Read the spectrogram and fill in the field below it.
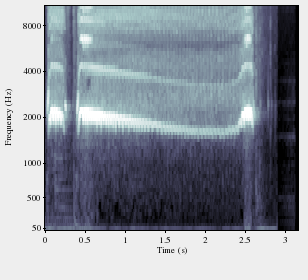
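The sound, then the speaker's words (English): A referee's whistle blows loud: a quick short blast, then a long sustained one that sags slightly in pitch, ending with another brief sharp blast. No voices. “If this were a real bit of extra time, this is when the ref blows the whistle because it's finished.”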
